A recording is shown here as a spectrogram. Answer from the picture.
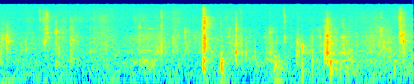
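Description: Chewing and mouth sounds of someone eating grilled chicken inasal and rice by hand: irregular wet smacks and clicks, with sharper ones about three and five seconds in.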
